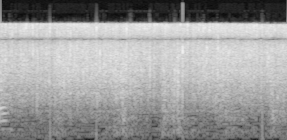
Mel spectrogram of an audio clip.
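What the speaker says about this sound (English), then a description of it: "I'm just going to saute that up and get it softened" Carrot chunks and onions sauté in a pan with oil for a leftover pork Thai stir fry, giving a steady, close, continuous sizzle with faint stirring ticks and no talking.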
